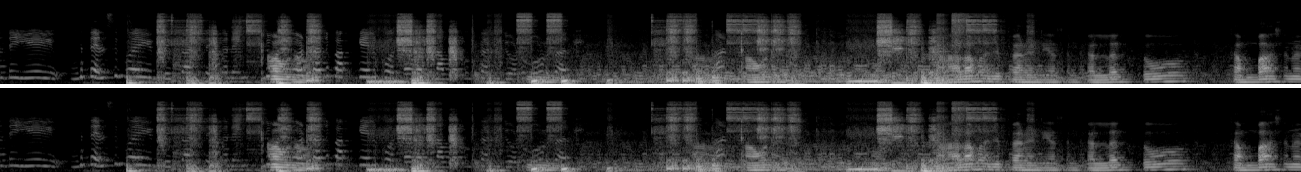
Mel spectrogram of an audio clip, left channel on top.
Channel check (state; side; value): normal; both; correlation 0.96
